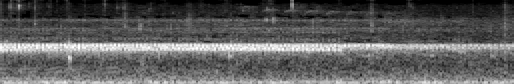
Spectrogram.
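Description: Spring peepers calling together, their high peeps blending into a steady, shrill ringing chorus.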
